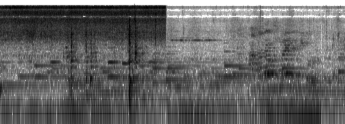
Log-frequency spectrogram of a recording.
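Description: Pieces of rohu fish fry in hot oil with a loud, dense sizzle and a few sharp spatters and stirring knocks; the hiss dulls partway through and continues more softly, with a voice talking over it.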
